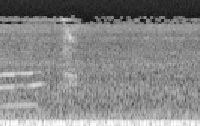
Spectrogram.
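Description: Steady low rumble of a car's engine and tyres heard inside the cabin on the road. A woman's drawn-out, rising cheer trails off about half a second in.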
